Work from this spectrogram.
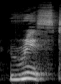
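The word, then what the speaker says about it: wrist: वो शब्द शुरू ही डब्ल्यू से हो रहा है और उसके ठीक बाद आर आ रहा है तो डब्ल्यू का उच्चारण नहीं किया जाएगा। जैसे कि डब्ल्यू आर आई एस टी वरिष्ठ नहीं रिष्ट पढ़ेंगे। रिस्ट है ना कलाई जिसको कहते हैं।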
